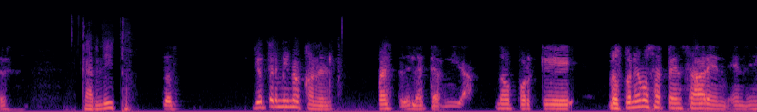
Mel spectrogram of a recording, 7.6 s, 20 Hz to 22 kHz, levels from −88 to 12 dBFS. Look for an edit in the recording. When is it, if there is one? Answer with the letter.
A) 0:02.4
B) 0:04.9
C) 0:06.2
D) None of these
A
